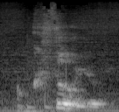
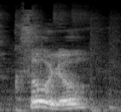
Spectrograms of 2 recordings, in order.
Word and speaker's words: Cthulhu: Hay un montón de formas de pronunciarlo. Ujú. La más aceptada supuestamente es Cthulhu.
